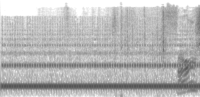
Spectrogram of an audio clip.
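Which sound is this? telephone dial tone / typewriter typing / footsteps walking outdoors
telephone dial tone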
